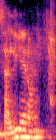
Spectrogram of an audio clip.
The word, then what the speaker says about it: salieron: La sílaba tónica en salieron es la I y la E.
